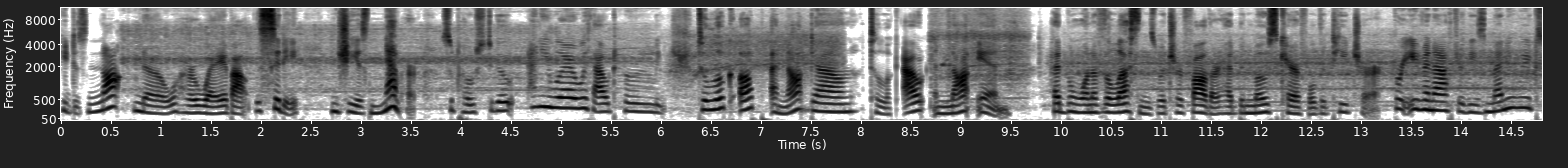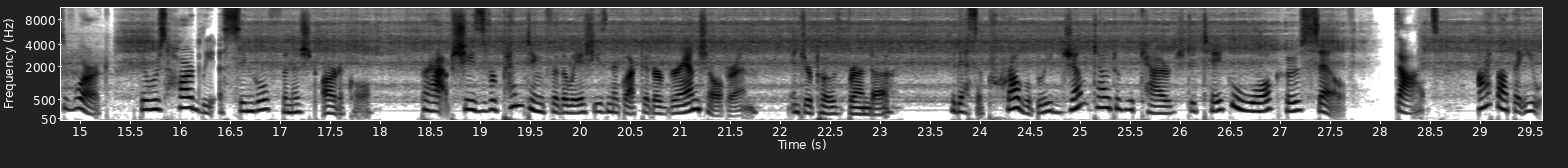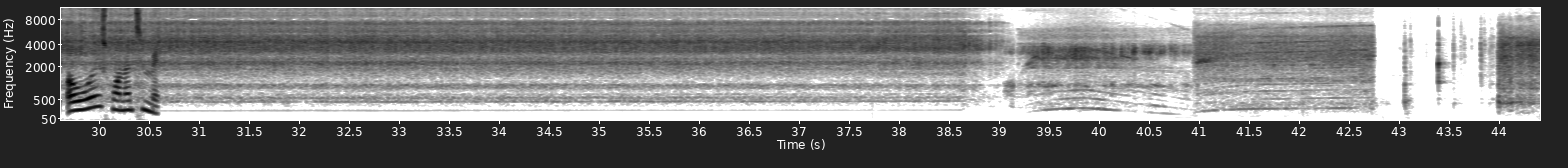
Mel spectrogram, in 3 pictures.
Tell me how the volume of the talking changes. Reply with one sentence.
The loudness of the talking stays about the same.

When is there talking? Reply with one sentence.
You can hear the talking from 0.0 to 30.6 s.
